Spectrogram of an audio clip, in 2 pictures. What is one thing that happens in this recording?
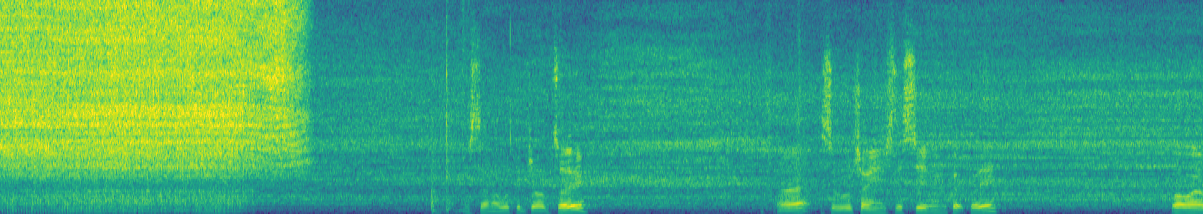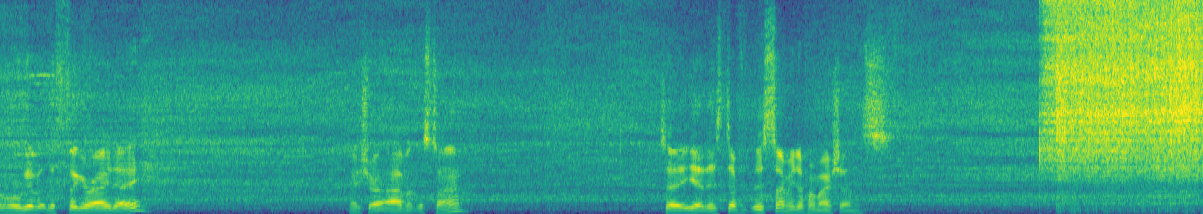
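A power grinder whirs loudly against metal.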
